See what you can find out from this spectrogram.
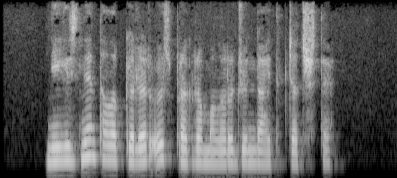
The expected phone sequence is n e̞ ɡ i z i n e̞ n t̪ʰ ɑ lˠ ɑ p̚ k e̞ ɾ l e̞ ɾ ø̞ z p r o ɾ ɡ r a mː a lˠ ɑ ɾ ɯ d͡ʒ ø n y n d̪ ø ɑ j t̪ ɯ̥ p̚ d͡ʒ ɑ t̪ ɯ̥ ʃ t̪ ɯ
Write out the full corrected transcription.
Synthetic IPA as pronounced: n e̞ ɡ i z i n e̞ n t̪ʰ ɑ lˠ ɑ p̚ k e̞ ɾ l e̞ ɾ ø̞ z p r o ɡ r a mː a lˠ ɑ ɾ ɯ d͡ʒ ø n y n d̪ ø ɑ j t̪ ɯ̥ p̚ d͡ʒ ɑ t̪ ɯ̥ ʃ t̪ ɯ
